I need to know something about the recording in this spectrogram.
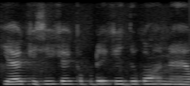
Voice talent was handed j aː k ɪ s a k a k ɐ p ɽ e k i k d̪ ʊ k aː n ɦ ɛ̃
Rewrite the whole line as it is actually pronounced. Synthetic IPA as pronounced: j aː k ɪ s i k e k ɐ p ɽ e k i d̪ ʊ k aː n ɦ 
